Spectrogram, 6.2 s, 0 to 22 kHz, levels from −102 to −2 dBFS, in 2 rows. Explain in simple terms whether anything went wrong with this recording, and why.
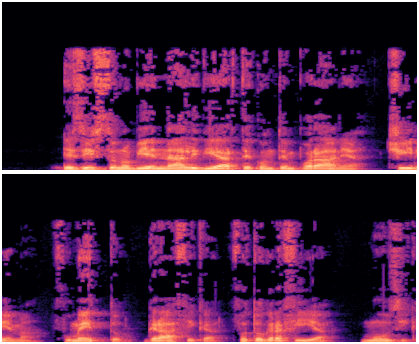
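From 0.3 s to 5.97 s there are sharp ticks, about three per second. These are word clock ticks. The receiving device ran on its own clock, slightly out of step with the sender. Each time they slipped, one sample was lost or doubled.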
